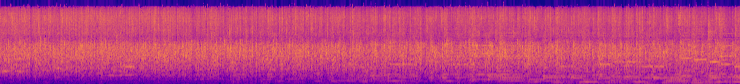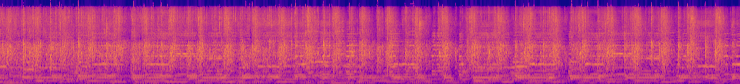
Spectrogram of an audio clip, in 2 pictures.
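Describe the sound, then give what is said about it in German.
A large audience claps for the children's choir of the Volksschule Ilz as it leaves the stage, in a dense, continuous wash of applause that stays loud and steady for about thirty seconds, with no speech over it. “Es ist auf Nacht, aber sie kriegen noch einmal einen Riesenapplaus.”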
